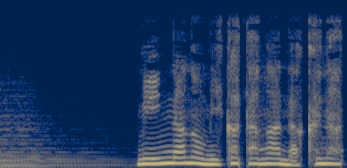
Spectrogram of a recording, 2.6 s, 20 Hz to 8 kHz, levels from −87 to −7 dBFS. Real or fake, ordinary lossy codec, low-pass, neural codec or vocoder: real; none; 7.2 kHz; none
